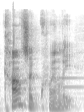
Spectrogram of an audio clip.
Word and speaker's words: consequently: Consequently 指的是因此结果，那么英式发音叫做 consequently, 美式发音叫 consequen, 那个发 a 这个发音 consequently, 但是共通的是 t 都不发音，当 t 跟 l 在一起 t 基本上是不发音的，就好像 exactly 你不会发现 exactly 一样的道理。这个单词 consequently, 因此 I don't put up roadblocksTo what you do.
